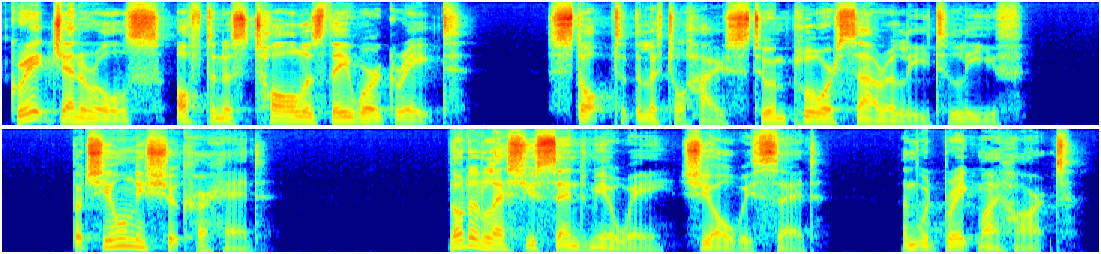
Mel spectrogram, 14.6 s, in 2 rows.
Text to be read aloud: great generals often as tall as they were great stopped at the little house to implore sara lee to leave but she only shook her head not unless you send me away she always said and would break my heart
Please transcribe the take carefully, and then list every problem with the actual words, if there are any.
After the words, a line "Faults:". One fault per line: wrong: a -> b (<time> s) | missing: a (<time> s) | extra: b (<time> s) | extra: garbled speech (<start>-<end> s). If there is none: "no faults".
great generals often as tall as they were great stopped at the little house to implore sara lee to leave but she only shook her head not unless you send me away she always said and would break my heart
Faults:
no faults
